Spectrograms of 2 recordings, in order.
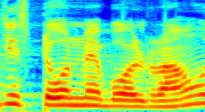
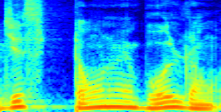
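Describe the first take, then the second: First: It is spoken loudly and forcefully. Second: It is spoken softly and calmly. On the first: "अब मैं तेज बोल रहा हूँ" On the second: "आराम से धीरे धीरे"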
